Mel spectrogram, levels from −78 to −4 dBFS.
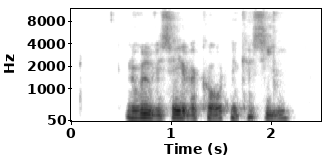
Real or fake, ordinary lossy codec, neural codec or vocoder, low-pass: fake; Opus, 32 kbps; codec, 24 kHz, 3.1 kbps, DualCodec; 10.8 kHz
